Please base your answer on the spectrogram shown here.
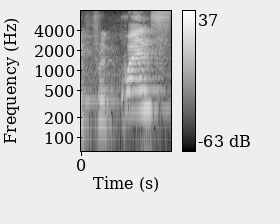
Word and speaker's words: frequent: or you can say he frequents the bar you know that is a verb and the stress is on the second syllable now so far about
